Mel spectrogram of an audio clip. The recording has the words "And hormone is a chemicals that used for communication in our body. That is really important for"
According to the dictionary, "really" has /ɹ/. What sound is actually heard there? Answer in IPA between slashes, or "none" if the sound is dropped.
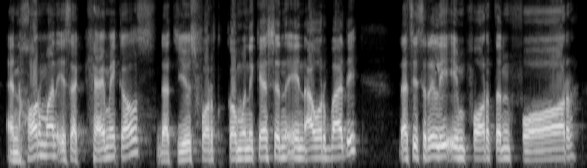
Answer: /ɹ/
